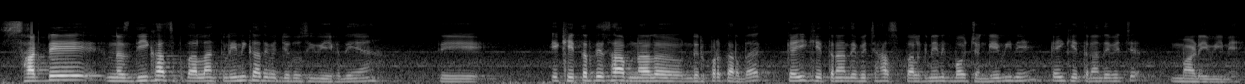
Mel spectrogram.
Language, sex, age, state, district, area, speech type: Punjabi, male, 30-45, Punjab, Bathinda, rural, spontaneous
